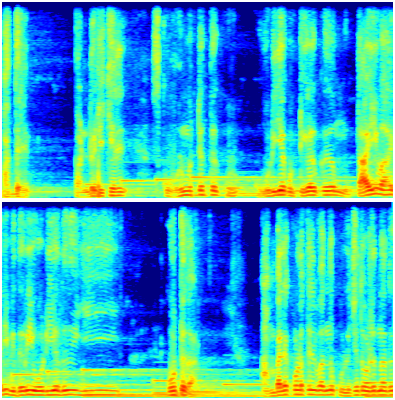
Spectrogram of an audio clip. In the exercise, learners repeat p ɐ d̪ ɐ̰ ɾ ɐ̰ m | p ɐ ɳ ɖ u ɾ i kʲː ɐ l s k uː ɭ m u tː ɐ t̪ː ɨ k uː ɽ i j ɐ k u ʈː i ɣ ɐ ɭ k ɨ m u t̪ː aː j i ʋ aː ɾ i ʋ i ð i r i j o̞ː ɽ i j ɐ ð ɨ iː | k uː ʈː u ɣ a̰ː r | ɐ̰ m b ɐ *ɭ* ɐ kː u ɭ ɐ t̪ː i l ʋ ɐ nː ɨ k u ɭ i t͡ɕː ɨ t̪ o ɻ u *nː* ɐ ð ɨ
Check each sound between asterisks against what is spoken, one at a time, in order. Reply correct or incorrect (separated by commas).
incorrect, correct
